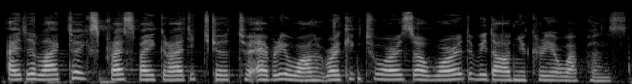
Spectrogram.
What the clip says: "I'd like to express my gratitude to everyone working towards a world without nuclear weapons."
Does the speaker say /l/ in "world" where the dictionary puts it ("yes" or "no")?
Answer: no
